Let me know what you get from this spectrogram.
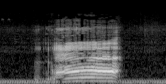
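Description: A sheep lets out one strong bleat, a nasal, quavering baa that holds steady and then cuts off abruptly. A low, faint background hum is all that surrounds it.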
